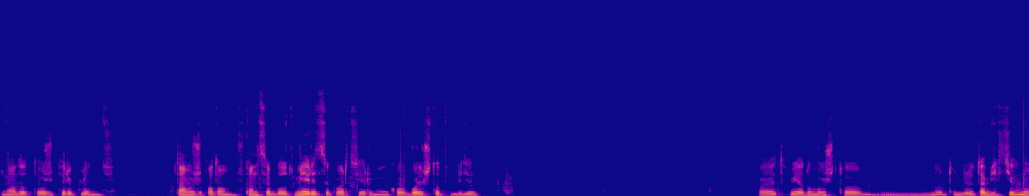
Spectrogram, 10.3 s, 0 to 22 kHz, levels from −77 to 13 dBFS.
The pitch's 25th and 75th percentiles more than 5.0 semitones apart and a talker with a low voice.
Yes: wide, 5.6 semitones; low, 115 Hz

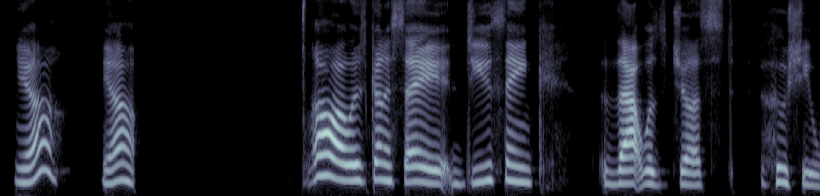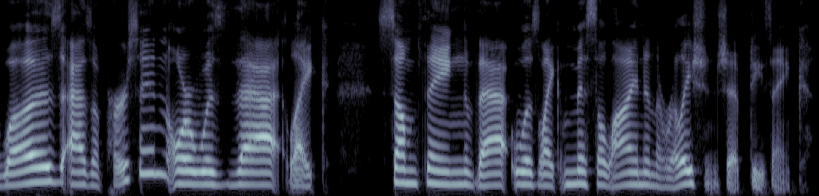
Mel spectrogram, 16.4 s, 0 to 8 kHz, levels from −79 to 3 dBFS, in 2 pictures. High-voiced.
Yes: high, 195 Hz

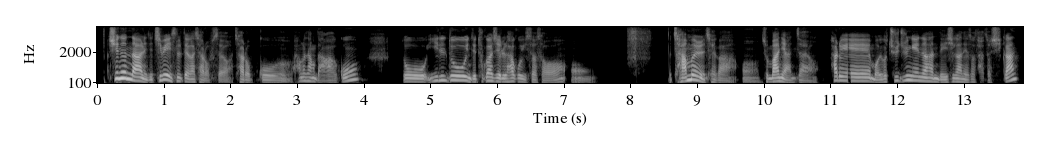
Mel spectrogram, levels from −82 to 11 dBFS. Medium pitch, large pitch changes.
Yes: medium, 165 Hz; wide, 8.4 semitones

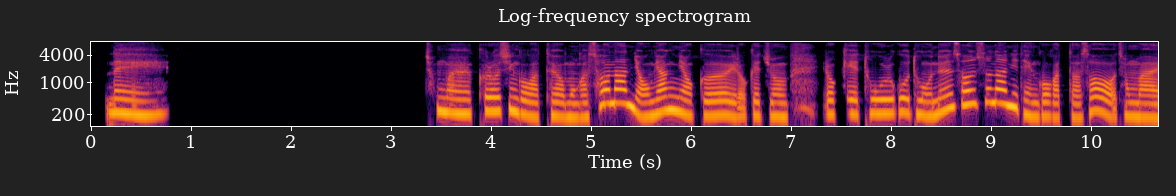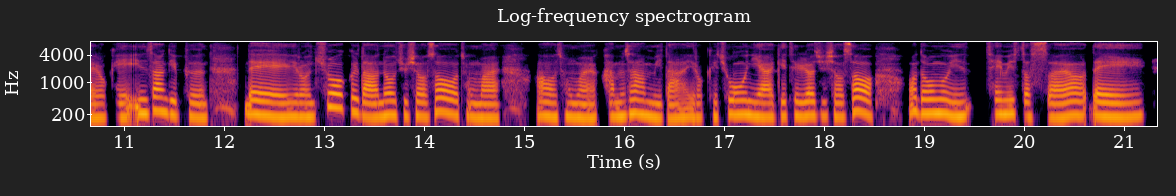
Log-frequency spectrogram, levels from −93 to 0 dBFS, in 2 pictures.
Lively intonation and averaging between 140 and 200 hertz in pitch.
No: average, 3.2 semitones; high, 195 Hz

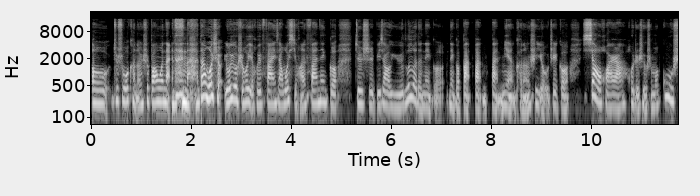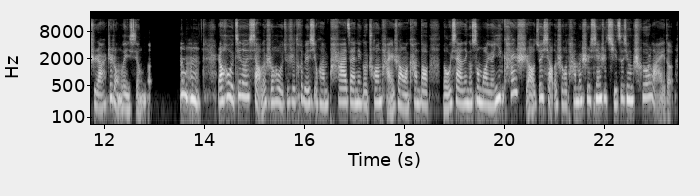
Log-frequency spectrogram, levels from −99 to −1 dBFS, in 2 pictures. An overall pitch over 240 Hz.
No: high, 205 Hz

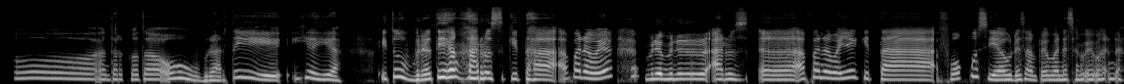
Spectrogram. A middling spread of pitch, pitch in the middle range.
No: average, 3.7 semitones; high, 245 Hz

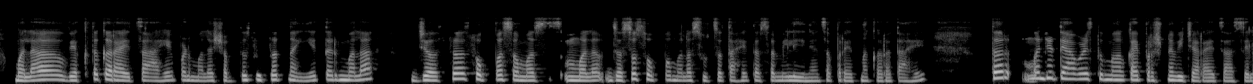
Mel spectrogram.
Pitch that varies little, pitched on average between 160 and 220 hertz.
No: average, 3.3 semitones; medium, 185 Hz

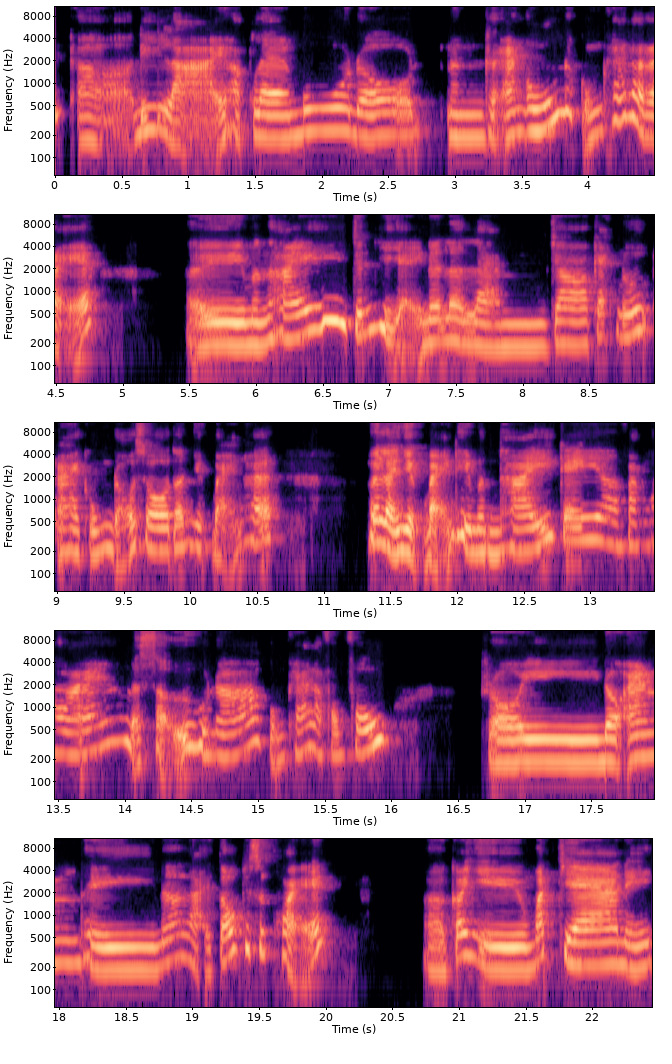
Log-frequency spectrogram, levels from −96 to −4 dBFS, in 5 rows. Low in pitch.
No: high, 215 Hz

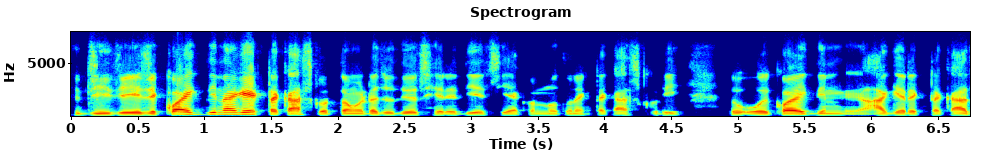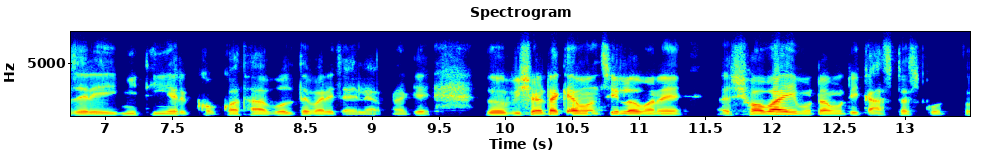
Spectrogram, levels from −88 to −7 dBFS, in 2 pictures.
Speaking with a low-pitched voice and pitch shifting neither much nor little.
Yes: low, 125 Hz; average, 3.4 semitones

